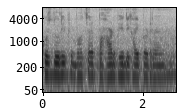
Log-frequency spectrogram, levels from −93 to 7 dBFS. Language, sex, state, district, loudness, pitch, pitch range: Hindi, male, Arunachal Pradesh, Lower Dibang Valley, -15 LUFS, 120 Hz, 120-125 Hz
